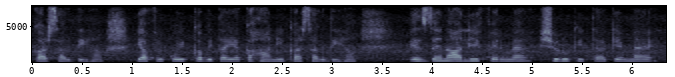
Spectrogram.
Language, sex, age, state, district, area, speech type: Punjabi, female, 18-30, Punjab, Muktsar, urban, spontaneous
